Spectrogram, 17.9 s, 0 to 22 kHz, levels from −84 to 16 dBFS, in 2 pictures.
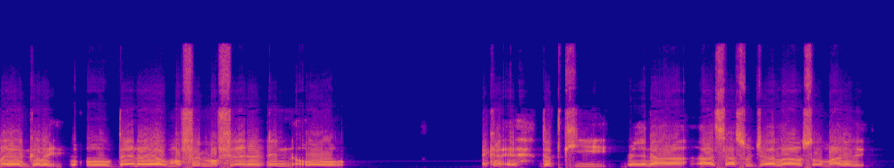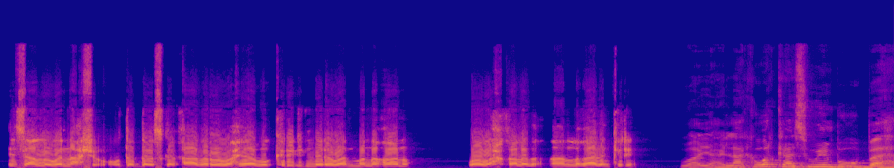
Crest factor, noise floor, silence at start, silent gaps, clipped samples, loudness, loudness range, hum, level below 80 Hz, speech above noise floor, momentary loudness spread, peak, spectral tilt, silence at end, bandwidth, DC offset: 16 dB; -75 dBFS; 0 s; none; under 0.1%; -18 LUFS; 4 LU; none; -58 dBFS; 57 dB; 9 LU; -2 dBFS; -2.5 dB/octave; 0 s; 16.5 kHz; under 0.1%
